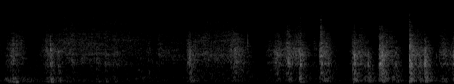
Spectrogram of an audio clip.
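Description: Fingers firmly rub and scrub the inner surface and slots of an empty black plastic paint tray insert with a tissue. Irregular bursts of bright, hissy friction mix with squeaky scraping over a quiet background, each stroke swelling and fading quickly.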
